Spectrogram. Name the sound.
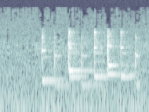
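phone ringtone ringing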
